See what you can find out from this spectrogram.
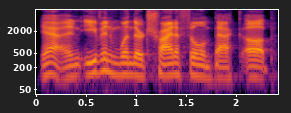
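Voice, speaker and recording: A man co-hosting a podcast, talking casually and informally in an animated way. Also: medium pitch, brisk, dry recording, clean studio sound. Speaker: podcast co-host.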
